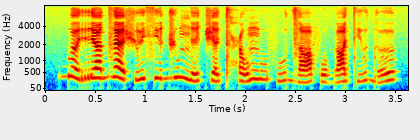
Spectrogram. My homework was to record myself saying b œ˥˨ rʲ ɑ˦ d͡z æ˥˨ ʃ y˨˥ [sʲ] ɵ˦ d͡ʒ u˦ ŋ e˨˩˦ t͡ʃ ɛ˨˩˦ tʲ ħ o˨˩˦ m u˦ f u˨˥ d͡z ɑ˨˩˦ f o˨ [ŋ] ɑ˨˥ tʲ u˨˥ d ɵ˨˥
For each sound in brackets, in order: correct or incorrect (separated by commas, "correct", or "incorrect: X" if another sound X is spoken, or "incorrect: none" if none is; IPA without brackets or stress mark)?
correct, incorrect: ɡ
